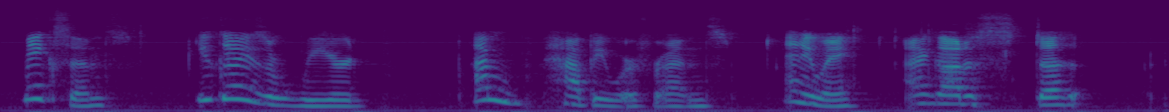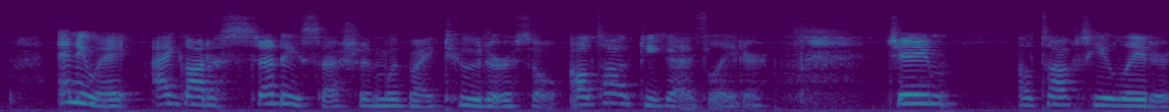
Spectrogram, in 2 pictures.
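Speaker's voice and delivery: usual speaking voice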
